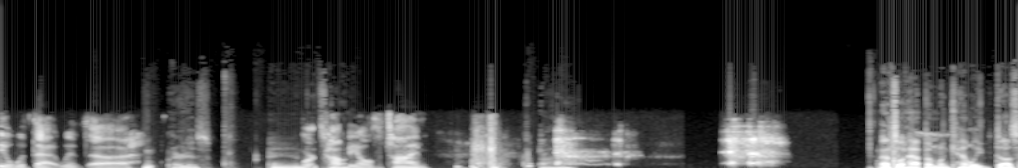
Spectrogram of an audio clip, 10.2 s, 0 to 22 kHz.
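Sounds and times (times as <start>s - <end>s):
speech: 0.0s - 5.8s, 8.8s - 10.1s
cough muffled by hand over microphone: 4.6s - 6.4s, 7.2s - 7.9s.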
